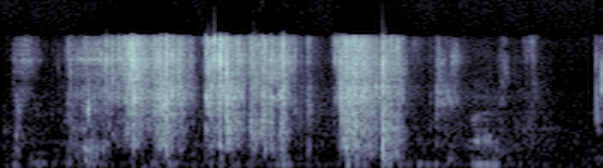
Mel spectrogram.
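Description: A trading card pack wrapper being torn open and crinkled, in three short bursts of rustling starting about half a second in.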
